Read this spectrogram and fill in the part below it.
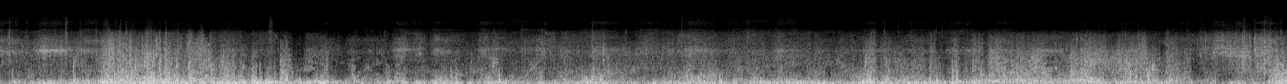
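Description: Wind rushes loudly past a fast-riding cyclist.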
